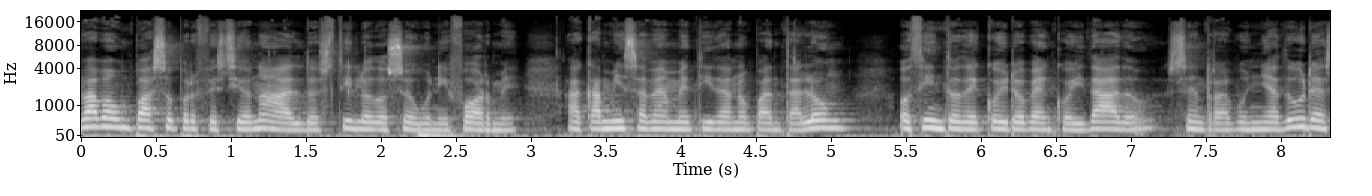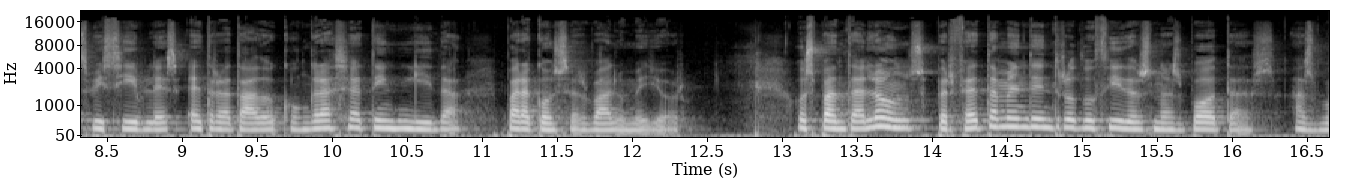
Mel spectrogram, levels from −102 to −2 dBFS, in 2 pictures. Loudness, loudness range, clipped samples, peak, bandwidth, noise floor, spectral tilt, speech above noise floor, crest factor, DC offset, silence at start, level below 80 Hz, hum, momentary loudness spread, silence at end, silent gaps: -25 LUFS; 2 LU; under 0.1%; -6 dBFS; 17.5 kHz; -44 dBFS; -5.5 dB/octave; 19 dB; 18 dB; under 0.1%; 0 s; -42 dBFS; none; 9 LU; 0 s; none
